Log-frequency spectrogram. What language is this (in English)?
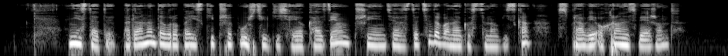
Polish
